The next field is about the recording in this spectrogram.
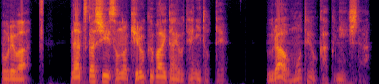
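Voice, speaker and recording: A man's voice: on the low side, lively intonation, measured pace, fairly bright tone, slight background noise. A man as brooding young male horror narrator. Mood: brooding, matter-of-fact. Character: young man recounting an eerie memory in horror story. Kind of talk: first-person horror audio drama narration.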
